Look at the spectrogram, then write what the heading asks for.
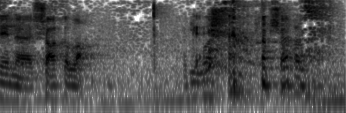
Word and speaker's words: Chocolat: Chocolate. You have to say it like that.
